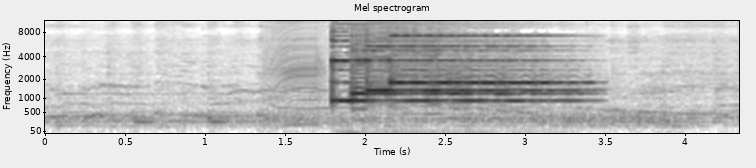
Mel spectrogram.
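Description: Faint music playing from laptop speakers, cut across by a loud ringing chime. The chime is a quick rising sweep, then a sudden ringing chord of several steady tones lasting about a second and a half before it cuts off.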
